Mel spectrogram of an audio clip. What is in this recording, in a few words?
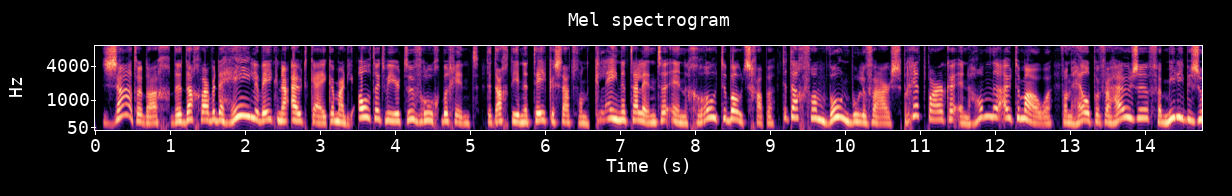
commercial; Skoda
